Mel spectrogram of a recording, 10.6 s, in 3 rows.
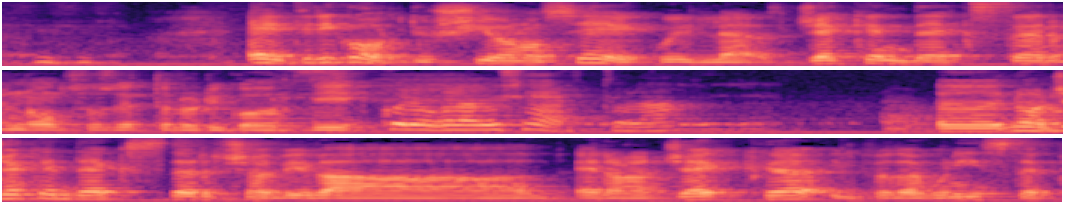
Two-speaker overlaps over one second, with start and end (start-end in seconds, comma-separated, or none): none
